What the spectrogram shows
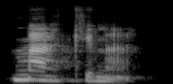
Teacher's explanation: não é a última não é a penúltima é a antepenúltima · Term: proparoxítona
